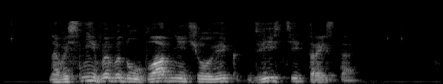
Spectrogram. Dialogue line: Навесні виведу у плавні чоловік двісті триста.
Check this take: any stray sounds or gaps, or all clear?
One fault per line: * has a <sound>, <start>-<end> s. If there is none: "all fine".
all fine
